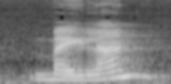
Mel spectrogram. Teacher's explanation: the vowel pair together makes one syllable and it makes one sound. And that's because the strong a overcomes the weak e.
